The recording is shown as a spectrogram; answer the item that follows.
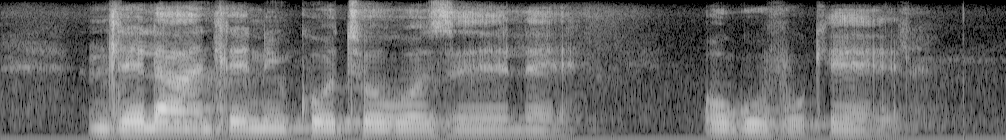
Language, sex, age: Zulu, male, 24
